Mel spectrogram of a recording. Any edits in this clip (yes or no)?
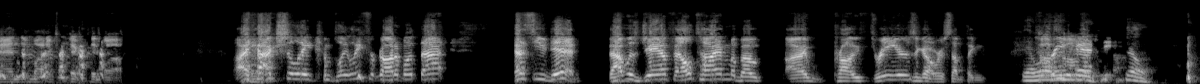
no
